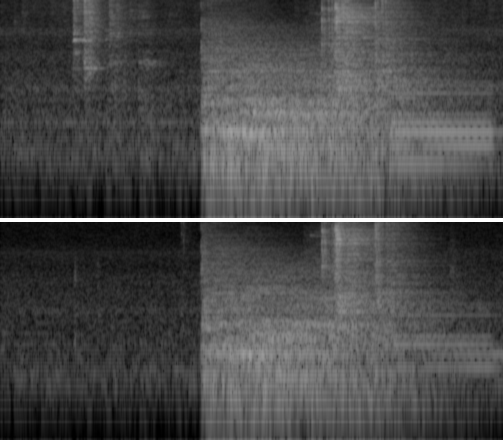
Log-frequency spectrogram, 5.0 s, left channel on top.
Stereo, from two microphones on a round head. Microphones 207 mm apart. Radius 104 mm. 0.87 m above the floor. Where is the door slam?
Centre (ahead or behind), 9.5 m.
